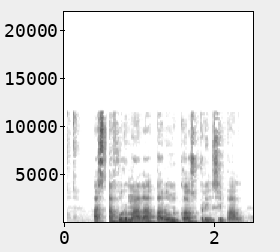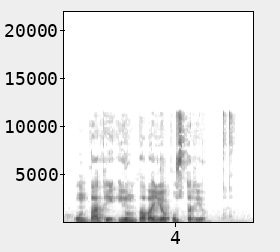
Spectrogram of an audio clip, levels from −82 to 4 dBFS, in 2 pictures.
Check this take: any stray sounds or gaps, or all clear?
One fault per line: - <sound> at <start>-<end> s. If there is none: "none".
- dropout at 0.6-0.6 s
